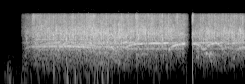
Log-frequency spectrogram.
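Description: A live studio audience applauds loudly and steadily for a show taping. The clapping breaks off sharply for a moment near the end, then resumes at full strength.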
